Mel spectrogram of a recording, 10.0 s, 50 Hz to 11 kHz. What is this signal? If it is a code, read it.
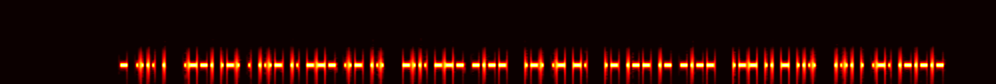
Morse code, heard as a keyed tone, about 46 wpm, 700 Hz. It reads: THE PREVIOUS BOY RAN AWAY WITH HER.
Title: Sentences from Top 1500 Words 45wpm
